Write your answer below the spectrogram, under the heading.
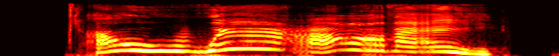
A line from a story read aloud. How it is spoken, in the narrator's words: she cried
